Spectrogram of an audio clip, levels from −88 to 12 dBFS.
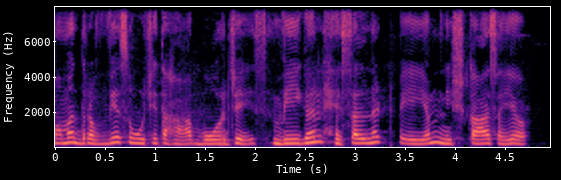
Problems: none marked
